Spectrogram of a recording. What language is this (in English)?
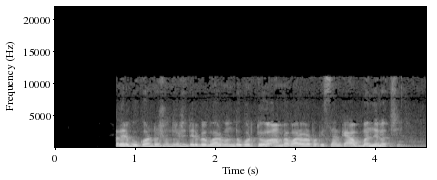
Bangla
